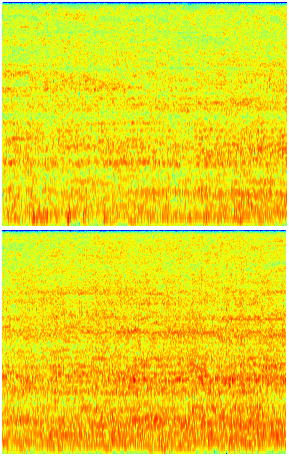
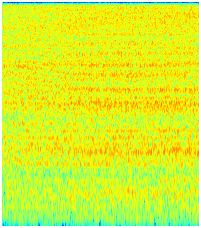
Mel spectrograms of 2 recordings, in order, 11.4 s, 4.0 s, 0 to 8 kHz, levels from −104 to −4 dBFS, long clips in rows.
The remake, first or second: first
